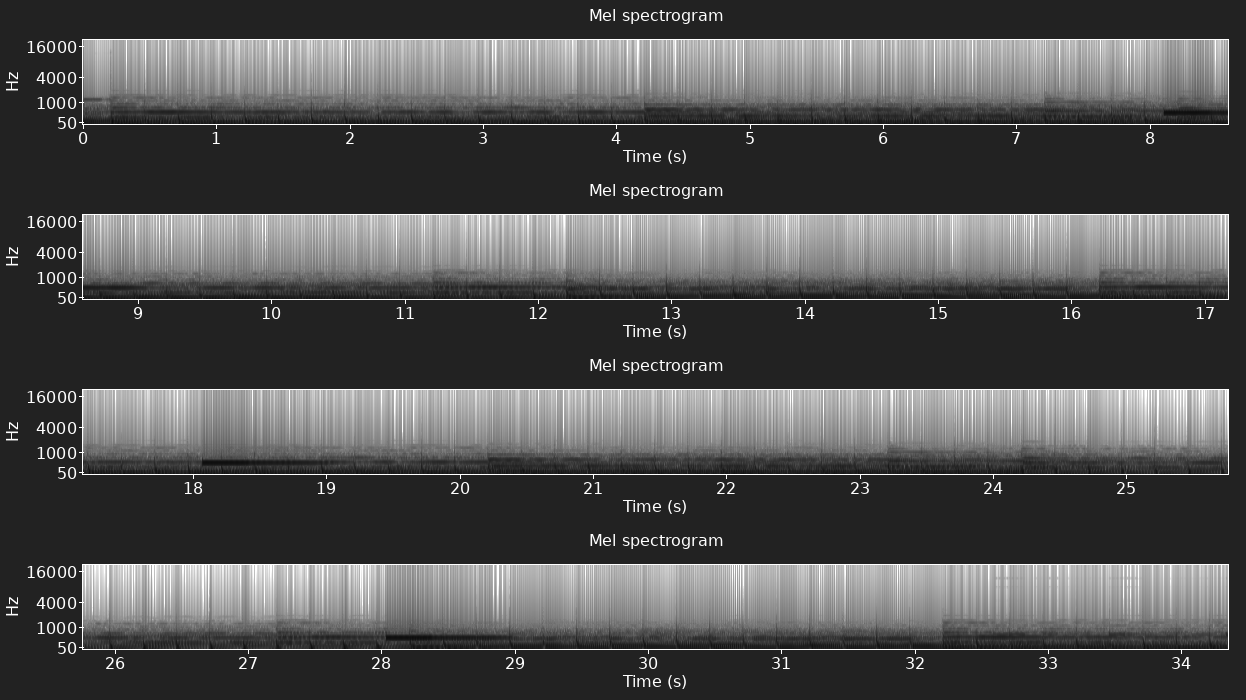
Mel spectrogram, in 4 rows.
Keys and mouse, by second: 0.2 click, 1.7 right click, 2.5 click, 2.5 right click, 3.1 click, 4.5 a, 4.7 click, 4.9 z, 5.4 Tab, 6.2 Tab, 8.7 z, 8.9-9.9 middle drag, 10.4-11.9 middle drag, 11.9-12.9 right drag, 12.9-14.1 middle drag, 14.1 click, 14.8 middle click, 15.8-17.2 drag, 17.8 click, 19.0 right click, 19.6 middle click, 20.0 click, 20.2 a, 20.4-22.0 middle drag, 20.7 z, 22.3 Tab, 22.9 z, 25.1 click, 28.2-29.2 drag, 31.0 Tab, 31.6 Tab, 32.1 click, 32.7 r.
